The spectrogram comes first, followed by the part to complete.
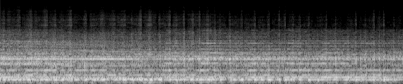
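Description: Improvised ambient music from electric guitar, double bass and electronics triggered from a pad controller: a dense bed of sustained, overlapping held tones with no sharp attacks.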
